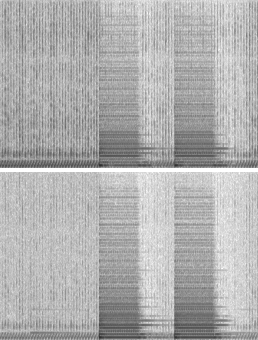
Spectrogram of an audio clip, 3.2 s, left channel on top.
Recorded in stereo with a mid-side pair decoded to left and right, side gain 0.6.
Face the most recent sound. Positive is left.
turn(degrees=-20)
